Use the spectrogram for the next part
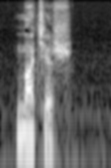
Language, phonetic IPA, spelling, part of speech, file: Polish, [ˈmat͡ɕɛʃ], macierz, noun, Pl-macierz.ogg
